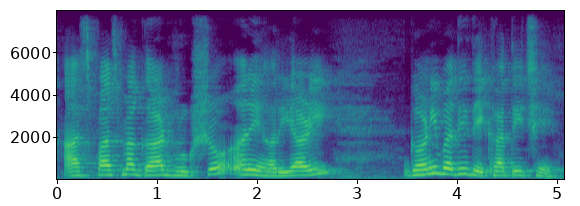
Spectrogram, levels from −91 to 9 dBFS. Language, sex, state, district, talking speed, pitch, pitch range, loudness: Gujarati, female, Gujarat, Valsad, 105 wpm, 210 Hz, 195-235 Hz, -15 LUFS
